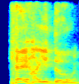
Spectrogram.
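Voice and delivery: put-on New York accent. Telling a story about lost tourists, the speaker does a stereotypical New Yorker accent. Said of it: "the exact stereotypical New Yorker".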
